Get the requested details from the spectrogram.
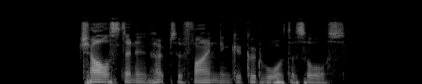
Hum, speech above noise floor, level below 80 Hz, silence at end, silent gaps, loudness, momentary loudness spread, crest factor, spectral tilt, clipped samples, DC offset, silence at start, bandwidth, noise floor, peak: none; over 54 dB; -56 dBFS; 0.8 s; none; -35 LUFS; 12 LU; 24 dB; -3 dB/octave; under 0.1%; under 0.1%; 0.8 s; 9.6 kHz; under -90 dBFS; -14 dBFS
